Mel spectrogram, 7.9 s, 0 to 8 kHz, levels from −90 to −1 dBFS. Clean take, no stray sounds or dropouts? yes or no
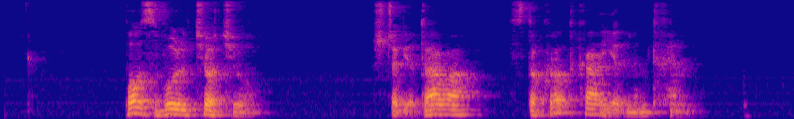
yes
